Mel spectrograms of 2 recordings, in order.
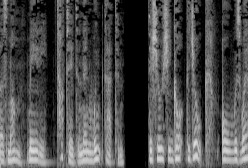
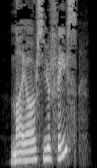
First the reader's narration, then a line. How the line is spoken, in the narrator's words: Duncan laughed into his beard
